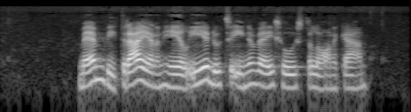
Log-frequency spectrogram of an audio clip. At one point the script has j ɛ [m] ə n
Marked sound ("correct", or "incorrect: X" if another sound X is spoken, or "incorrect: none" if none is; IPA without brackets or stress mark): incorrect: n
